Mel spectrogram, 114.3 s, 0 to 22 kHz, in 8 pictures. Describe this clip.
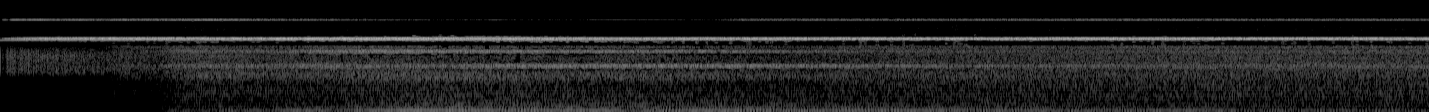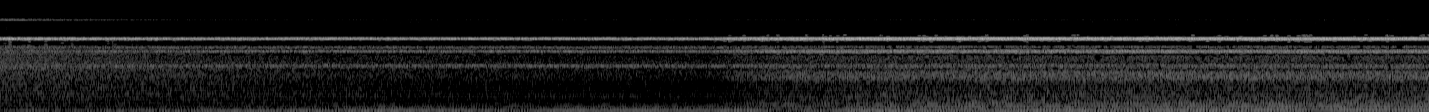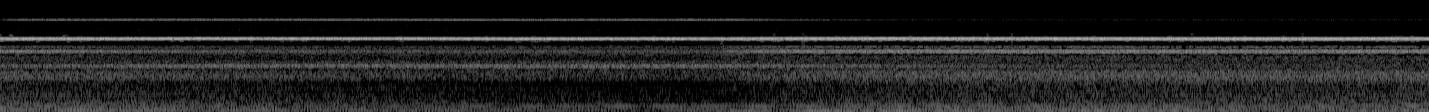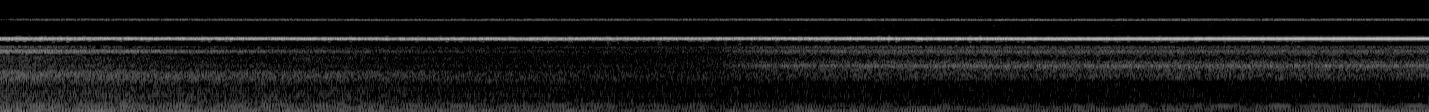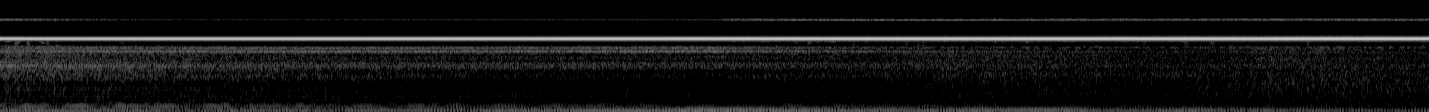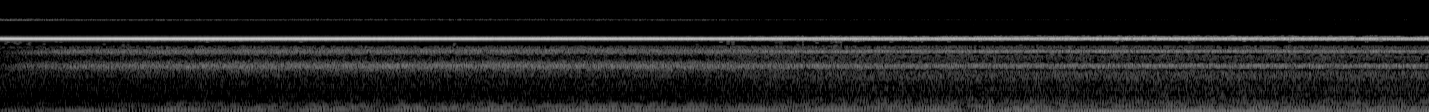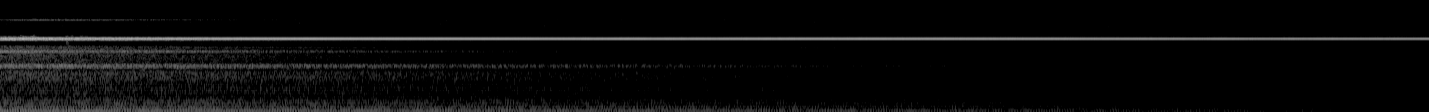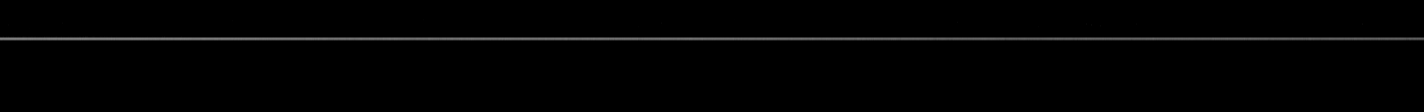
LAYERS 016 - METALLIC DOOM OVERTUNES-125
LAYERS 016 - METALLIC DOOM OVERTUNES is an extensive multisample package containing 128 samples. The numbers are equivalent to chromatic key assignment covering a complete MIDI keyboard (128 keys). The sound of METALLIC DOOM OVERTUNES is one of a overtone drone. Each sample is more than one minute long and is very useful as a nice PAD sound with some sonic movement. All samples have a very long sustain phase so no looping is necessary in your favourite sampler. It was created layering various VST instruments: Ironhead-Bash, Sontarium, Vember Audio's Surge, Waldorf A1 plus some convolution (Voxengo's Pristine Space is my favourite).
overtones, drone, multisample, pad, ambient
